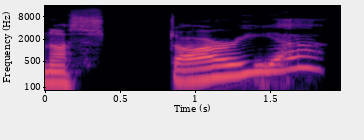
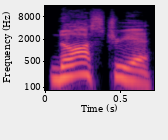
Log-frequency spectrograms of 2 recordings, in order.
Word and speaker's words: Nostria: Nostraria? Nostria? Tria. Nostria.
